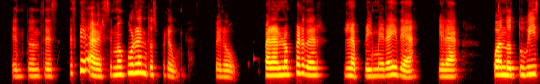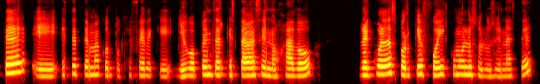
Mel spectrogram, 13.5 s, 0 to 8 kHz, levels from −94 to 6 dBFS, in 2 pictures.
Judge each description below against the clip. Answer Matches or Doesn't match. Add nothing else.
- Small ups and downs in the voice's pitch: Doesn't match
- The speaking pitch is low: Doesn't match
